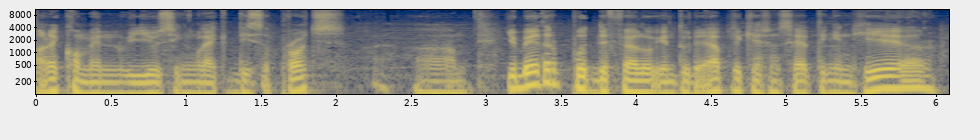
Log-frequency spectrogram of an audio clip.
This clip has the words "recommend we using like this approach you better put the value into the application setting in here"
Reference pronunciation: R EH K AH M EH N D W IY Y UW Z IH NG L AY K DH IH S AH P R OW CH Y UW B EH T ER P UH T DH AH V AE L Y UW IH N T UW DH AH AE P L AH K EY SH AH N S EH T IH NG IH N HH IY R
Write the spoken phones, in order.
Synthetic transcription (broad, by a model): R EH K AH M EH N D W IY Y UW S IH NG L AY K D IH S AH P R OW CH Y UW B EH T ER P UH T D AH F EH L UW IH N T UW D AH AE P L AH K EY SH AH N S EH T IH NG IH N HH IY R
